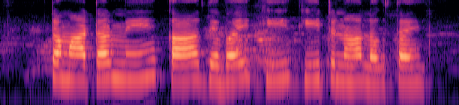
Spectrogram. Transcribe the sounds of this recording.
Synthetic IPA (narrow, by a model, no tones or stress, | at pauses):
ʈəmaːʈəɾmẽkad̪ebəjkikiːʈnaləɡt̪ə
